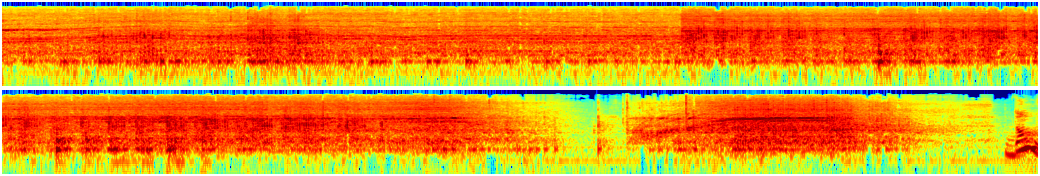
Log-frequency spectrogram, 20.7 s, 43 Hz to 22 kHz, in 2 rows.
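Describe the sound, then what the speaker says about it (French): An electric hand mixer whirring steadily as it beats butter with icing sugar, a continuous loud motor drone with rattling beaters in the bowl, close, pitch shifting as speed changes, with a person speaking over it at times. "un petit batteur à la main et hop, 4 à 5 minutes"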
